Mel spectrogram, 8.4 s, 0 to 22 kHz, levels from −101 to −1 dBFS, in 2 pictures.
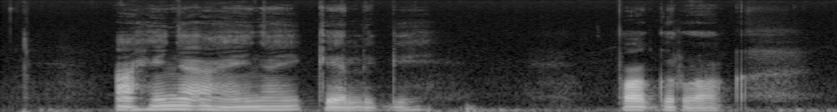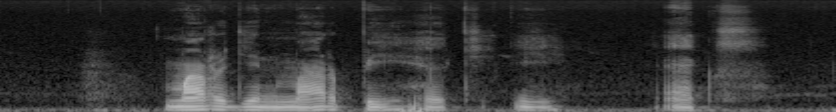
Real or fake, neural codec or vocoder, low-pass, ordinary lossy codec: fake; vocoder, 44.1 kHz, 128 mel bands every 512 samples, BigVGAN v2; none; none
